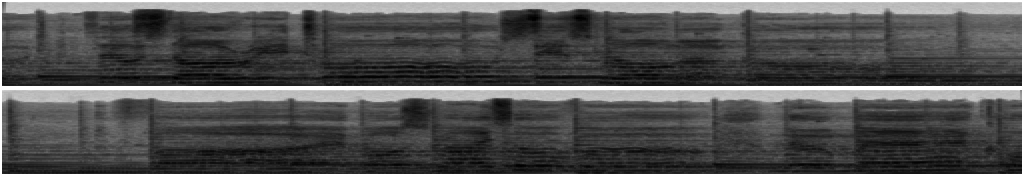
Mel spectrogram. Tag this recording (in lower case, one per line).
music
